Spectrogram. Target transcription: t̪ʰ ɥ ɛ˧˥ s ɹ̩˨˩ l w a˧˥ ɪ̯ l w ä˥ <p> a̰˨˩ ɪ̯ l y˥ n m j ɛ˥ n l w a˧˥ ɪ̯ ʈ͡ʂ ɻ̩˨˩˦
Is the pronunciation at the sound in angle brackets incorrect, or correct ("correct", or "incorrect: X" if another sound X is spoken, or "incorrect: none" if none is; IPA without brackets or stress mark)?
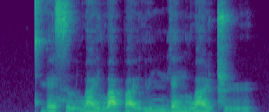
correct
